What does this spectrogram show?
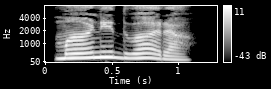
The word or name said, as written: ಮಾಣಿದ್ವಾರ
